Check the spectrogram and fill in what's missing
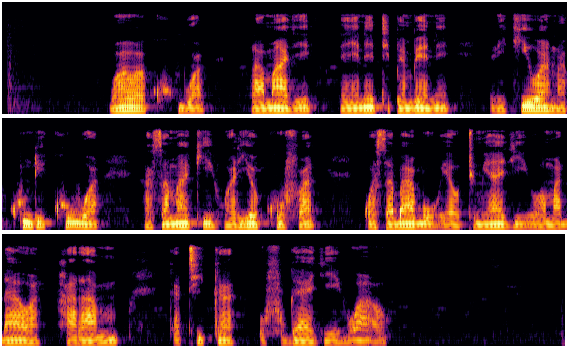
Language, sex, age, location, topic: Swahili, male, 18-24, Dar es Salaam, agriculture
